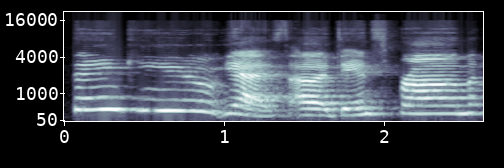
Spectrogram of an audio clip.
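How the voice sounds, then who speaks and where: A woman in her thirties from Alabama with a Southern accent, telling stories as a podcast guest in an animated way, laughing often. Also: high voice, slow, roomy sound, low-quality recording. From Montgomery, Alabama. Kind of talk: casual interview chat.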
